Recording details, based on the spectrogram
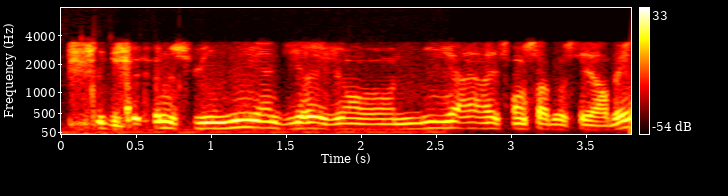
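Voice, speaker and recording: A man, a local mayor, speaking on a radio phone-in, halting and repeating words, with a choked-up voice. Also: medium pitch, steady tone, breathy edge, no echo. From Algeria. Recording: tinny phone line.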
